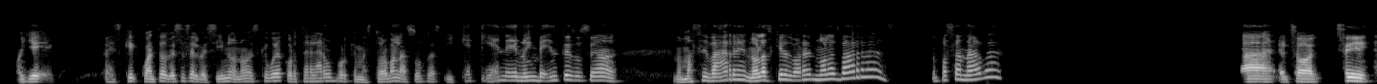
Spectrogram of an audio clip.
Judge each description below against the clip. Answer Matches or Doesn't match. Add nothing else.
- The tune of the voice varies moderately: Doesn't match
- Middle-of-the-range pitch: Matches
